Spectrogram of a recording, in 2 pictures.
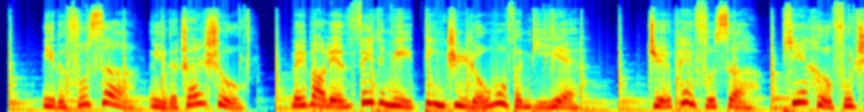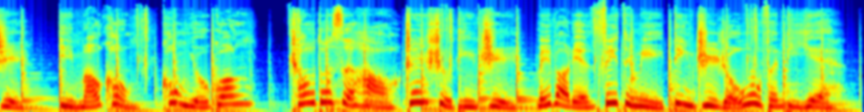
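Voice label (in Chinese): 广告柔雾粉底液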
